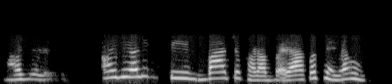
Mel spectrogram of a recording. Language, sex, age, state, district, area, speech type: Nepali, female, 18-30, West Bengal, Darjeeling, rural, conversation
